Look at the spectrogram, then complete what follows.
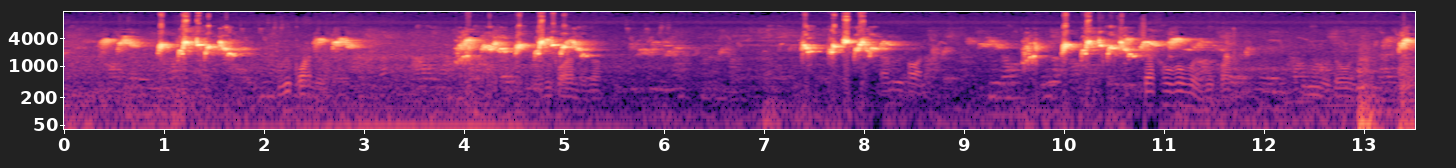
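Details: Red-whiskered bulbul decoy kept caged for trapping, singing hót đấu fighting song: loud warbled phrases in bursts every two to three seconds, quieter chirps and faint rustling between them.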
